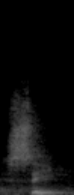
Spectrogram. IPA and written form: siː (see)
